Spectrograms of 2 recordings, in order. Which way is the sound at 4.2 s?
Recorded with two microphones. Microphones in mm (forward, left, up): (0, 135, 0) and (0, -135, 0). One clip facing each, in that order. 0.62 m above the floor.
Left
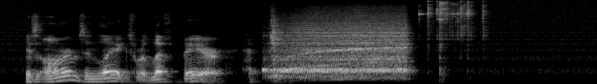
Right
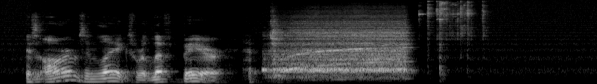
25° left (ahead or behind).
